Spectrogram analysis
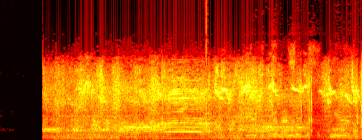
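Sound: ducks quacking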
